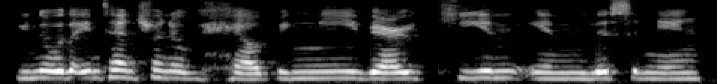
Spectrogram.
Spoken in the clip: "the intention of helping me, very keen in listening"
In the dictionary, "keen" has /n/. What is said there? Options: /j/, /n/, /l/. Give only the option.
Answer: /n/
